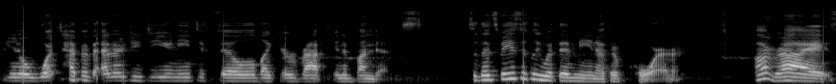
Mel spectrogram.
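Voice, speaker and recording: A French-speaking woman with a medium-pitched voice hosts an astrology livestream, chatting casually with viewers and leaning heavily on "like" and "you know." She describes herself as formal when she speaks English. The recording quality is low.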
